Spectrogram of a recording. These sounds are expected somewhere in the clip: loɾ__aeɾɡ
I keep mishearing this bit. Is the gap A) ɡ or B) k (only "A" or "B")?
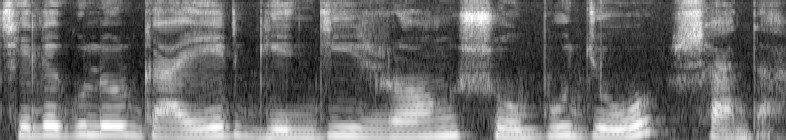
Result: A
